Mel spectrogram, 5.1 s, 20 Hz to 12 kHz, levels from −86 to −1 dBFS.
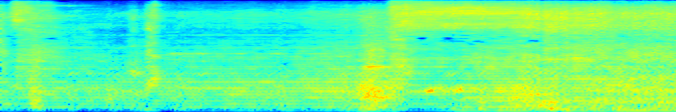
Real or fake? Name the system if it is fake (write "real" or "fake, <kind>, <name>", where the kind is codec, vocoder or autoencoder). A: fake, vocoder, Vocos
